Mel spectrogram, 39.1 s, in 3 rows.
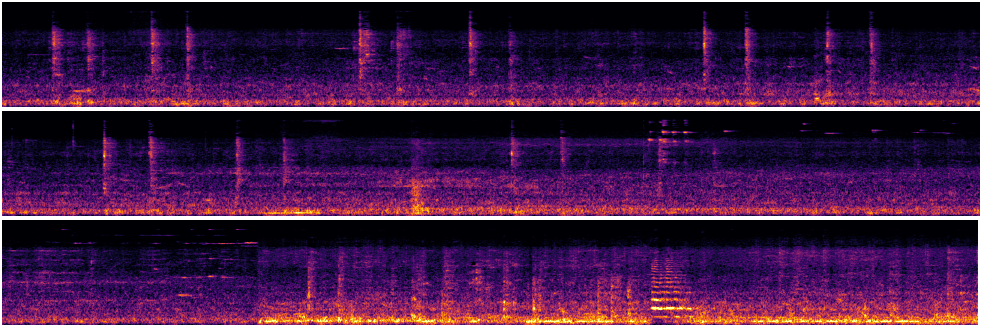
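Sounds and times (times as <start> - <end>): train wheel and rail noise: 0.0 - 39.0
train horn: 34.7 - 35.4.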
